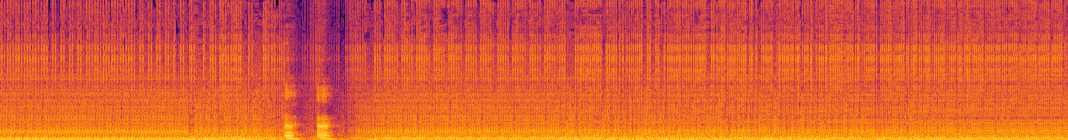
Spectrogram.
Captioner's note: laughter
